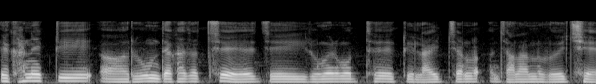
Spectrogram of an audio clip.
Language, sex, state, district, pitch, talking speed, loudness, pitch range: Bengali, male, West Bengal, Alipurduar, 125 Hz, 140 wpm, -15 LUFS, 120-135 Hz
